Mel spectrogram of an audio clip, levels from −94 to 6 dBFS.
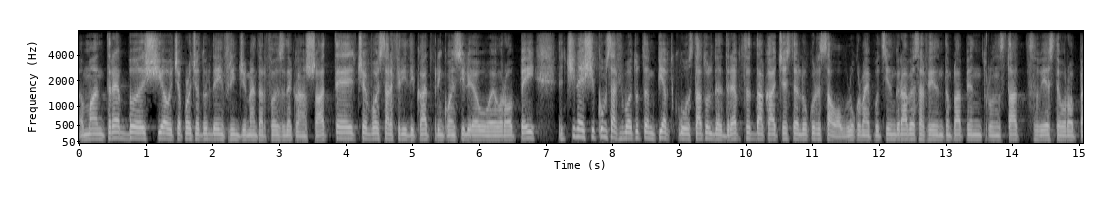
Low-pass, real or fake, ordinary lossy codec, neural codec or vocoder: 7.2 kHz; real; none; none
